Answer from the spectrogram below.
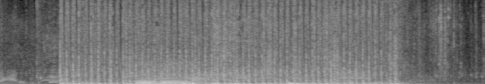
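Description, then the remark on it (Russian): A Sten submachine gun in a video game's zombie mode fires one long, rapid automatic burst lasting about three and a half seconds, loud, with a brief tonal effect partway through before it stops abruptly. “Откуда такая убойная сила у Стена? Он же пистолетными пулями стреляет.”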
